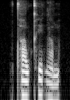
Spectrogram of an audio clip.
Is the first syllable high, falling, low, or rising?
high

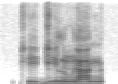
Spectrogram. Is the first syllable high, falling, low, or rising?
low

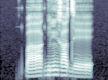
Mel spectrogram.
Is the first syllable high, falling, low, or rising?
rising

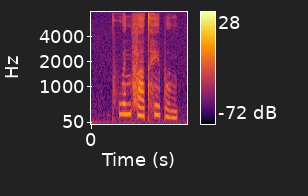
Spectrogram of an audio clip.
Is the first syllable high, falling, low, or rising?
high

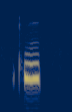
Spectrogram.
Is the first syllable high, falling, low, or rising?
falling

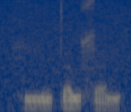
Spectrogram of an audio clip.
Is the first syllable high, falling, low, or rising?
low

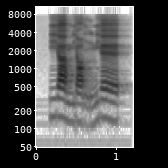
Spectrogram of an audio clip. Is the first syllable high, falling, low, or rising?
falling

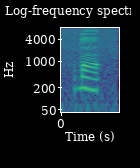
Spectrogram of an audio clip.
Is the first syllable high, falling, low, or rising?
low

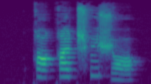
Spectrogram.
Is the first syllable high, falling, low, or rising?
high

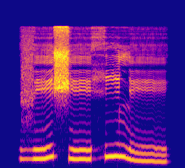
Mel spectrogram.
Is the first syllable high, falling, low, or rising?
rising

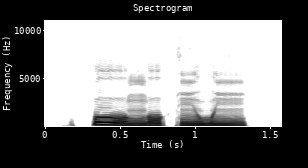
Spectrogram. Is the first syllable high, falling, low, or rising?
falling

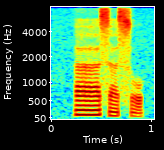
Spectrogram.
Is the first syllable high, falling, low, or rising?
high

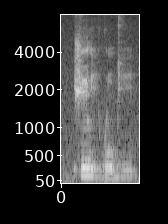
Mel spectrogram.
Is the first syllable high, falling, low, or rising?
high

